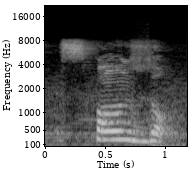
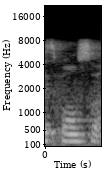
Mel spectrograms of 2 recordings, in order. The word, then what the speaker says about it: sponsor: show were listening to made a statement and said sponzo she wanted to say sponsor that she says i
